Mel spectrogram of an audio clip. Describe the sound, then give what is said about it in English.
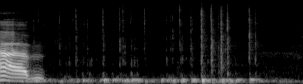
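Rapid typing on a MacBook Pro laptop keyboard, with the mic right up against the keys, giving dense irregular clicks and a low hum underneath, following a brief voiced sound at the start. “I decided I'm going to put the mic right up against the MacBook Pro keyboard.”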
